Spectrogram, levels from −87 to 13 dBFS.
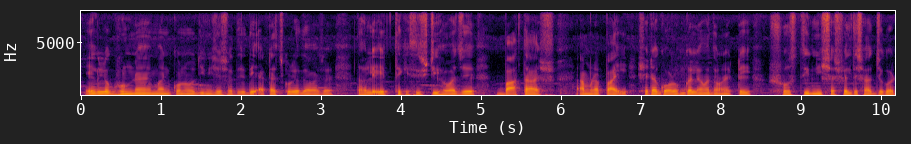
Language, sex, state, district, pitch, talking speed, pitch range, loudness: Bengali, male, West Bengal, North 24 Parganas, 100 Hz, 165 wpm, 95-105 Hz, -19 LUFS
